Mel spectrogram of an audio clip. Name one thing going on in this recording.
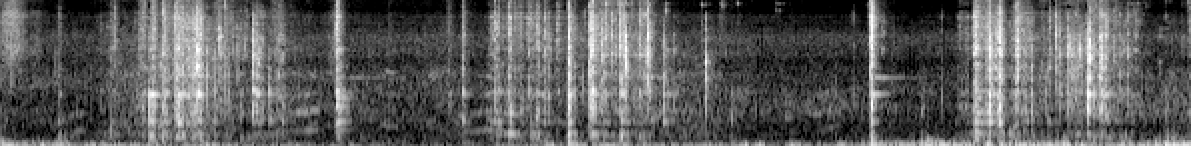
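A woman rakes dry brush over stony ground, scraping and rustling.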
